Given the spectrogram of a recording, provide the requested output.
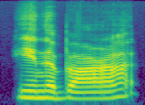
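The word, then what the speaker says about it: Jinibara: that of Yinnabarra, and which is spelt with a J and pronounced without the J, Yinnabarra, and Kabi Kabi.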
